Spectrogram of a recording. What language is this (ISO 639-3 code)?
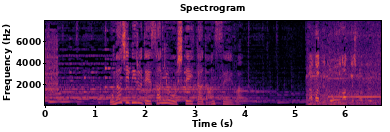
jpn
